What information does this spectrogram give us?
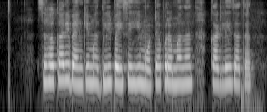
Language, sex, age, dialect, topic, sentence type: Marathi, female, 25-30, Standard Marathi, banking, statement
